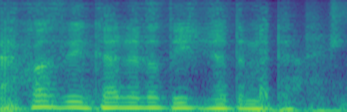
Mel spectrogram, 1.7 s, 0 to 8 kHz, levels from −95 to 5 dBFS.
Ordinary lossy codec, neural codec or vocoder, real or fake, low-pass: none; codec, 16 kHz, 0.5 kbps, FunCodec, trained on LibriTTS, 25 frames a second; fake; none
